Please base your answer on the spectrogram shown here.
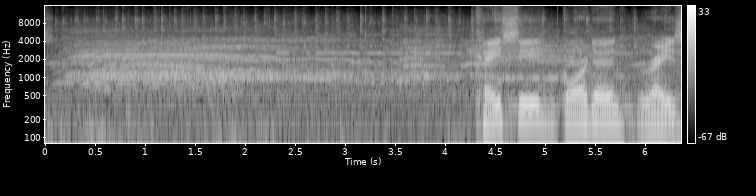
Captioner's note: cheering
